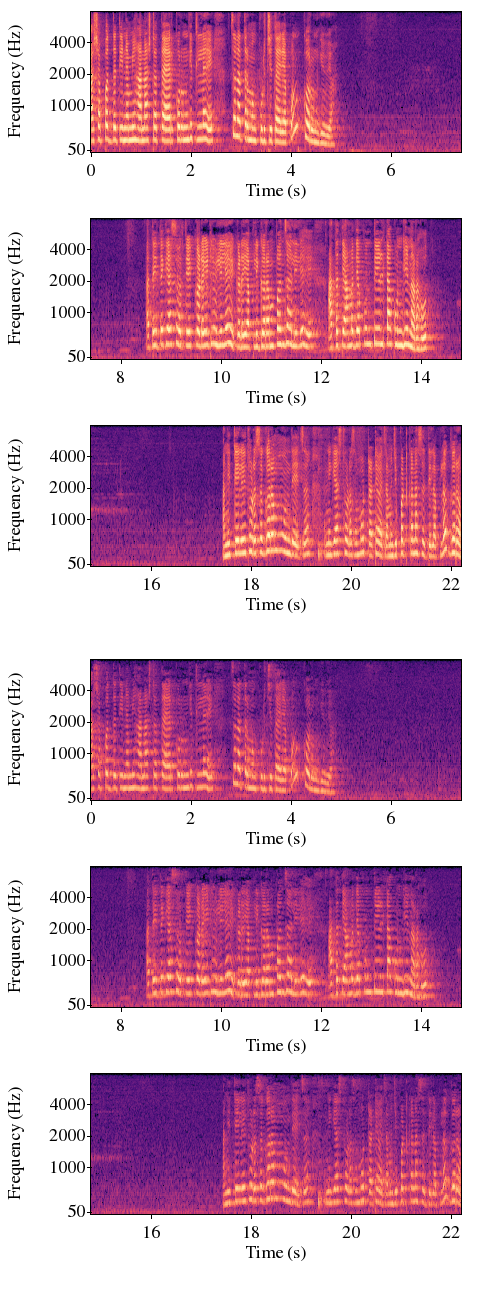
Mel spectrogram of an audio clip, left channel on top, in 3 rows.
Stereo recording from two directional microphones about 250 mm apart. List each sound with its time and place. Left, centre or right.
0.0 s a woman's voice: left
8.4 s a woman's voice: left
17.4 s a woman's voice: left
